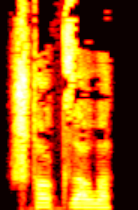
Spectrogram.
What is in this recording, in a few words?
"stocksauer", German; adjectives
